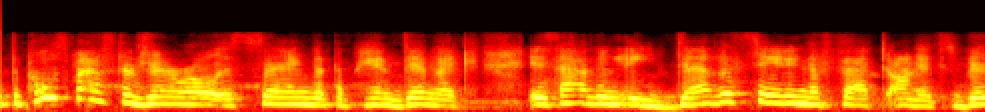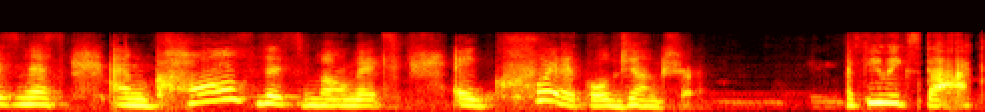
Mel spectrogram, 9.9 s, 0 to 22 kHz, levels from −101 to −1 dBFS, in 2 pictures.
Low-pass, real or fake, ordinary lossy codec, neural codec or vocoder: 7.2 kHz; fake; AAC, 48 kbps; codec, 16 kHz, 2 kbps, FreqCodec, smaller model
